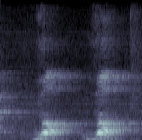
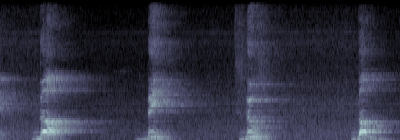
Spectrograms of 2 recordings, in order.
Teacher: Jadi dot itu keluarnya dari tepi lidah kiri atau kanan. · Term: huruf dot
